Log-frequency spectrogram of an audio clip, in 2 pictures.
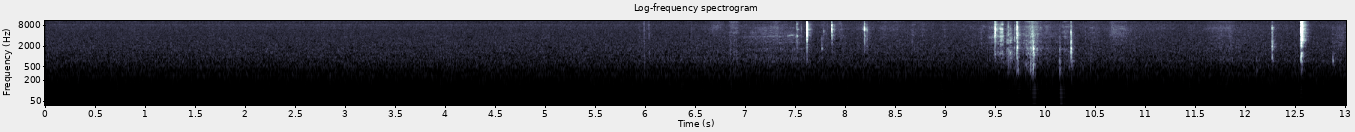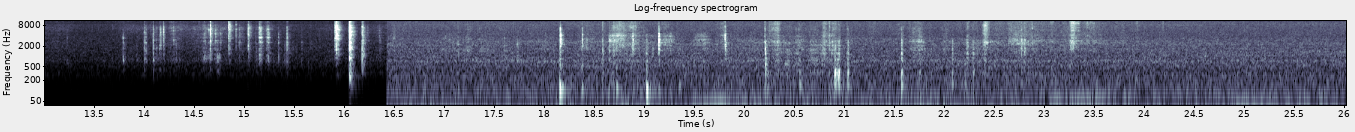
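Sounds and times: faint low hum: 0.0 - 26.0
steady hiss: 0.0 - 26.0.

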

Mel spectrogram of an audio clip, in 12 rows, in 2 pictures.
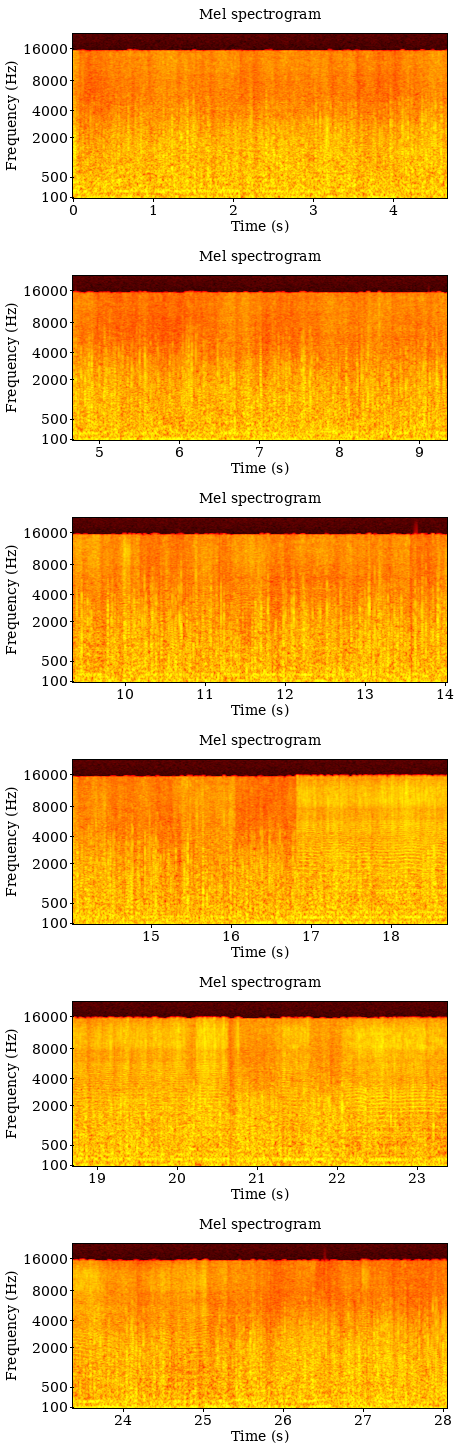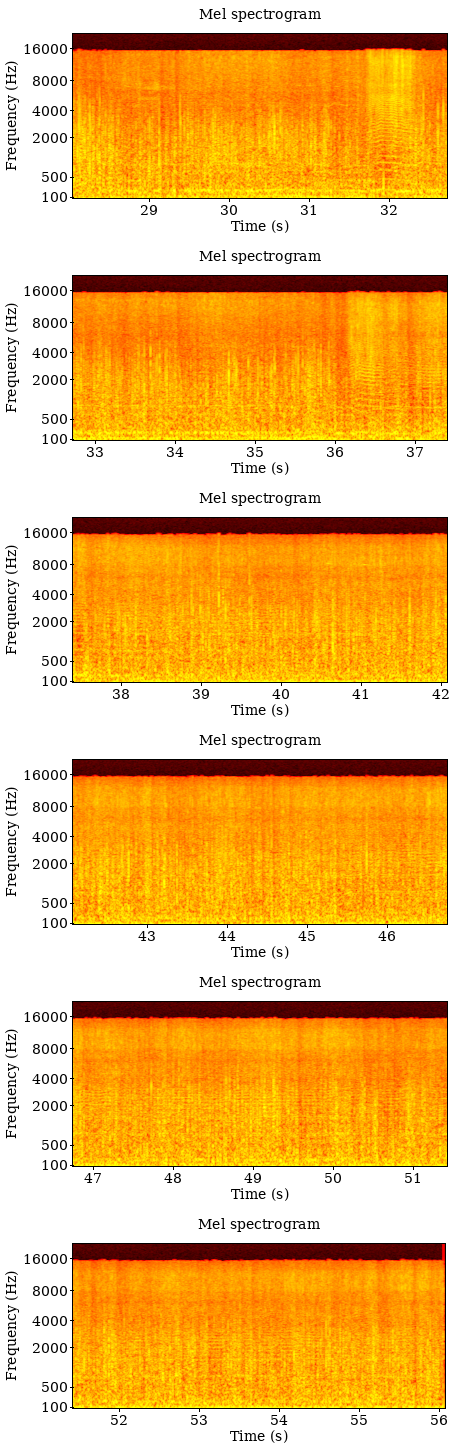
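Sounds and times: drone propellers buzzing: 0.0 - 56.0
wind rushing over microphone: 0.0 - 56.0.

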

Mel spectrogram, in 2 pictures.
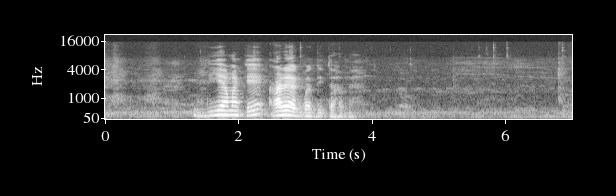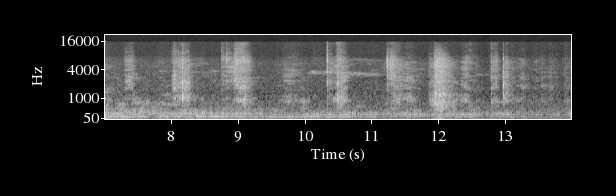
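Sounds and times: breadcrumbs rustling: 7.0 - 14.0.

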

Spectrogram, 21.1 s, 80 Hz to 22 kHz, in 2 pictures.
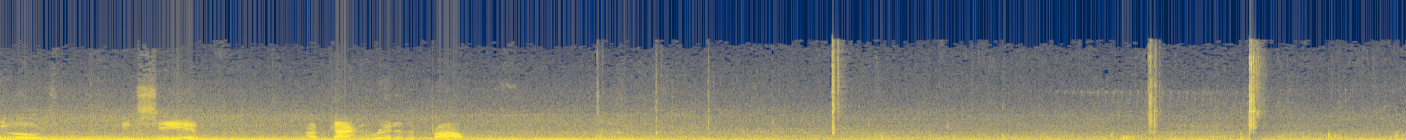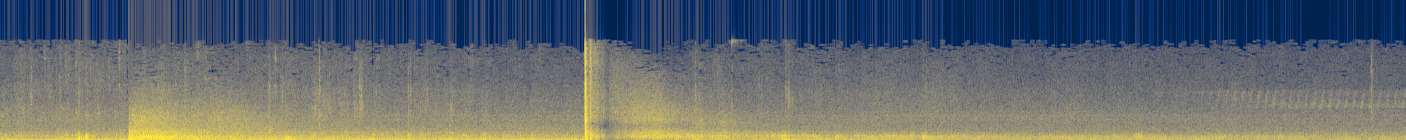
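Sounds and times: pistol shots: 11.5 - 12.9, 14.9 - 16.4.

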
